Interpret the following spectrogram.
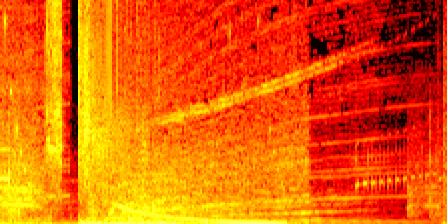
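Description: Intro sound-effect sting: a sudden heavy booming hit about a second in, followed by a tone that falls steadily in pitch over about two seconds, then fades.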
